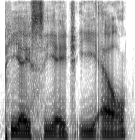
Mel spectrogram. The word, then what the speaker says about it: Pachelbel: And the guy that composed it, here we go, speak English, was a composer and organist named Johann Pachelbel, and I've heard it spelled or pronounced a couple of different ways, but that's the one I'm going with, Pachelbel.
